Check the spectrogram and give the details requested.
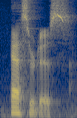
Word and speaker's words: Cassardis: Cassardis.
